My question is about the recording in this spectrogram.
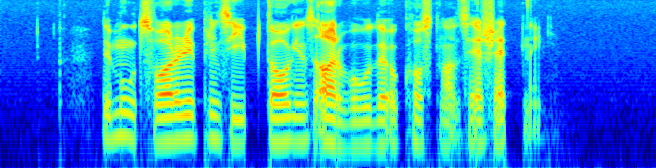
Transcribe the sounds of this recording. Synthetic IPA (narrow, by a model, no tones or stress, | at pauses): d̪̥ɛmuːt̪svɑːɾaɾɪpʰɾɪnsiːpd̪ɑːɡənsa̰ɾvoːd̪əʔɔkʰːɔst̪na̰d̪sḛːʂɛt̪nɪ̰ŋ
